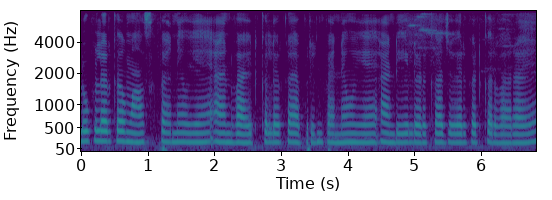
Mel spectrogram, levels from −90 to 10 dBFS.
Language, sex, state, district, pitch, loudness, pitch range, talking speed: Hindi, female, Bihar, Darbhanga, 190 Hz, -46 LUFS, 190-200 Hz, 220 wpm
